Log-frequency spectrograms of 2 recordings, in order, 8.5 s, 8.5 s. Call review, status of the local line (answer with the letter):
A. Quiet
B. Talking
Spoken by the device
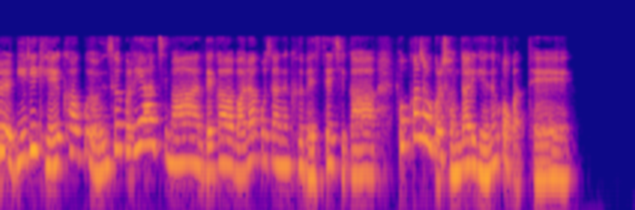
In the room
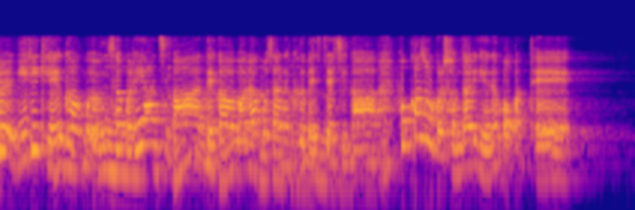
B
